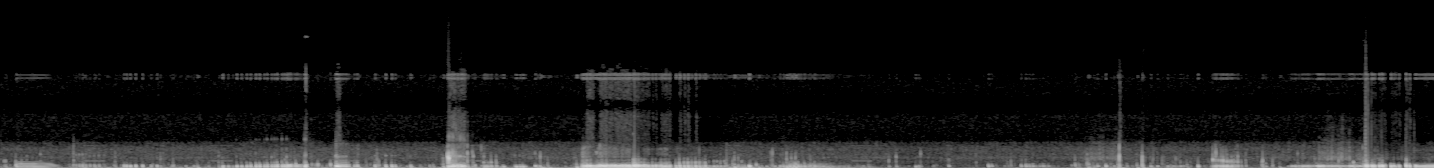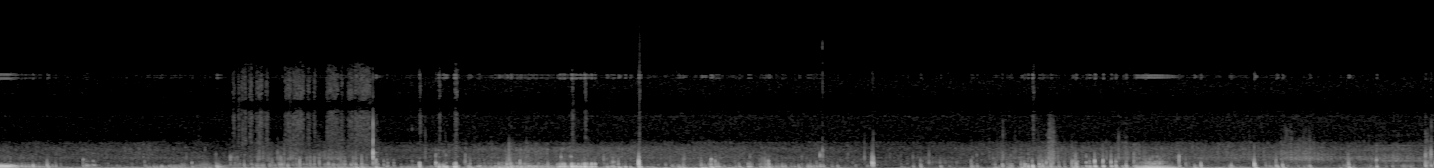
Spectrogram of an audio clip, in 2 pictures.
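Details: Stomach gurgling in a male after drinking two sodas' worth of carbonated liquid: loud, frequent gurgling and bubbling rumbles with irregular low squelches from gas and fluid, i.e. bowel sounds.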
